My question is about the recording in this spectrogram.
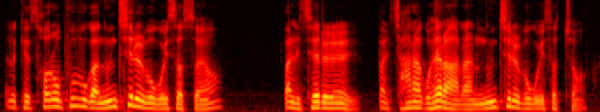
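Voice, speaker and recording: A middle-aged man preaching a sermon in a chatty, self-deprecating storytelling way, with soft chuckles and quiet asides. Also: on the high side, fairly quick. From Korea. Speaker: pastor.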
